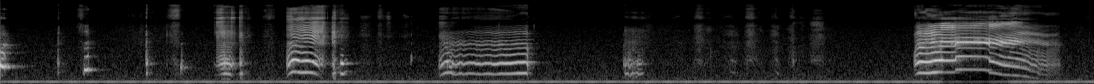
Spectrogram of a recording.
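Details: Infant aged 1 month and 1 week, sleepy and having hiccups: short whimpers building to fussy crying wails, with a steady low hum in the background; infant crying.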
